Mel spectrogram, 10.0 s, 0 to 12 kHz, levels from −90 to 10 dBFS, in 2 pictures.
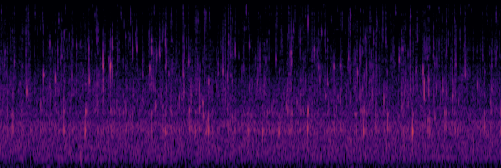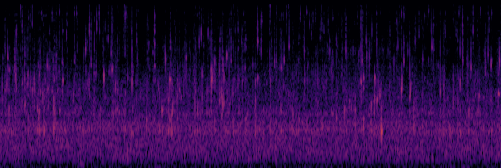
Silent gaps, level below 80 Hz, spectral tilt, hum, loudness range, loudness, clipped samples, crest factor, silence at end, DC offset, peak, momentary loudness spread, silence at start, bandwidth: none; -86 dBFS; -2.5 dB/octave; none; 1 LU; -52 LUFS; under 0.1%; 24 dB; 0 s; under 0.1%; -28 dBFS; 5 LU; 0 s; 11.5 kHz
